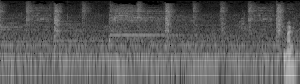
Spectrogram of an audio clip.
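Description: Pencil scratching on paper in short shading strokes, over background music. A steady tone sounds for about a second near the middle.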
